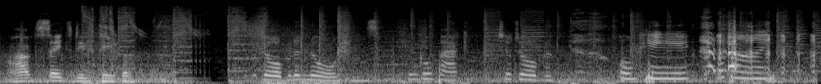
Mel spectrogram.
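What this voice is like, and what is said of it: Attempted D4 Dublin accent. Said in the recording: “an attempt at a D4 accent.”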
